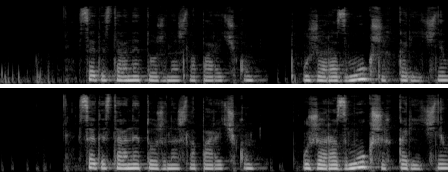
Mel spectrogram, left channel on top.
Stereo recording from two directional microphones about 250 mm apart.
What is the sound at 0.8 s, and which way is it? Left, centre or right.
A woman's voice, centre.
